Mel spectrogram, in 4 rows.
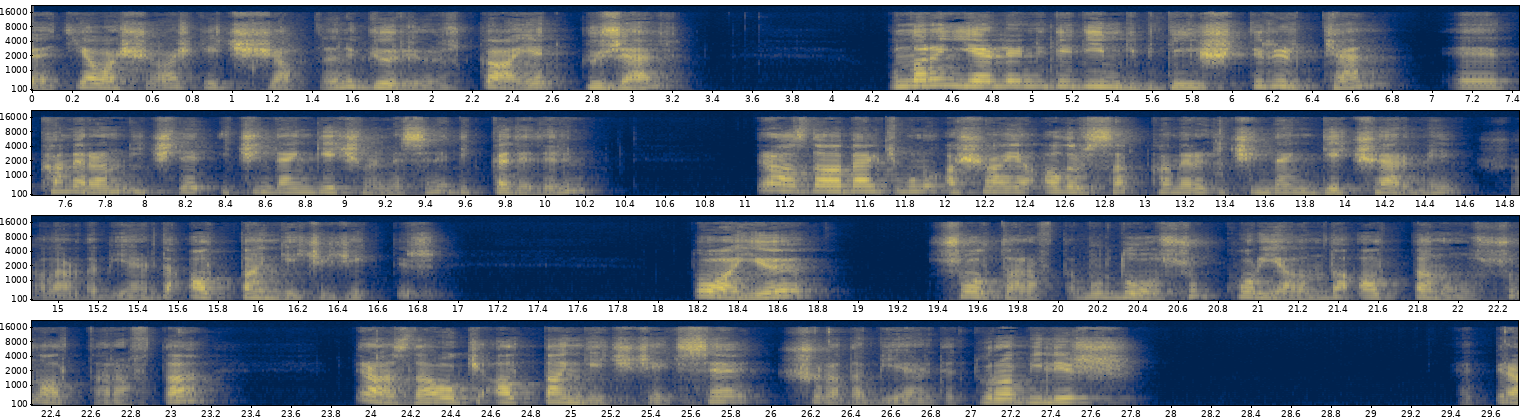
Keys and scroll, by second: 1.0 space, 1.8 shift+Left, 11.3 g, 13.2 ctrl+space, 23.8 g.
